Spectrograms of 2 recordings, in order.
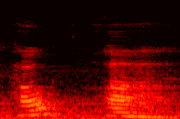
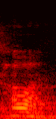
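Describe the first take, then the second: First: It has a glottal break and a rising end. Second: It is one plain syllable without any break. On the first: It expresses deep heartfelt thanks. The speaker calls it right. "glottal stop ... your vocal inflection is going to go up" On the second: It sounds shallow, like a quick thanks. The speaker calls it wrong. "it's not just how"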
